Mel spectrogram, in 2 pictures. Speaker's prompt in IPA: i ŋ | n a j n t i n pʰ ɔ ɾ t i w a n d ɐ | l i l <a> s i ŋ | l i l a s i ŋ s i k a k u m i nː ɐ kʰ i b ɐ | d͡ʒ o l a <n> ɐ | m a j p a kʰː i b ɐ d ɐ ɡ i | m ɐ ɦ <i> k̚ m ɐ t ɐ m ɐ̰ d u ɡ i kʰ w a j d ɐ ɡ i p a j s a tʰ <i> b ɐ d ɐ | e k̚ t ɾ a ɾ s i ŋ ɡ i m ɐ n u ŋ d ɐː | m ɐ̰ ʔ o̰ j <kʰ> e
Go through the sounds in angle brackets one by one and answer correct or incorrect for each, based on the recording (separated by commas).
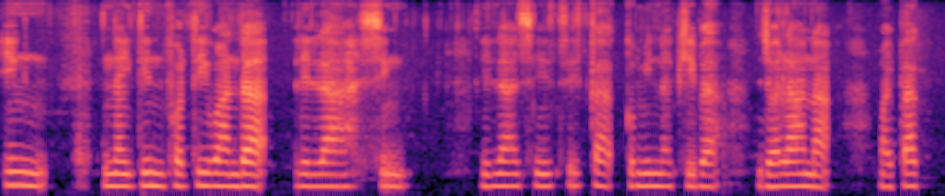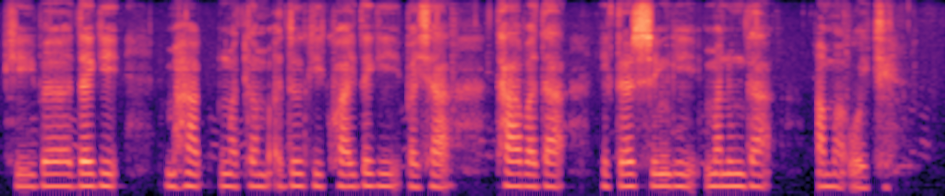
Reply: correct, correct, incorrect, incorrect, correct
